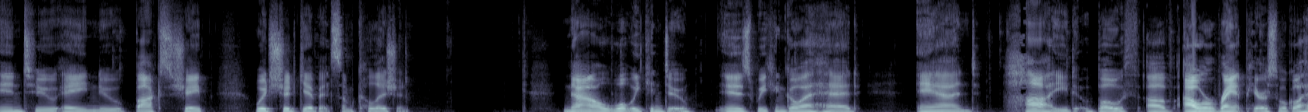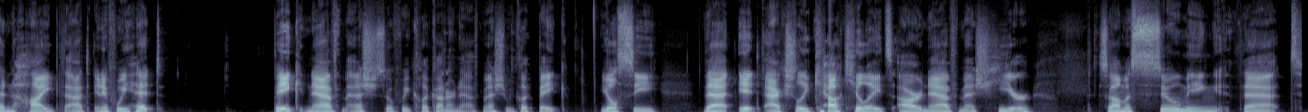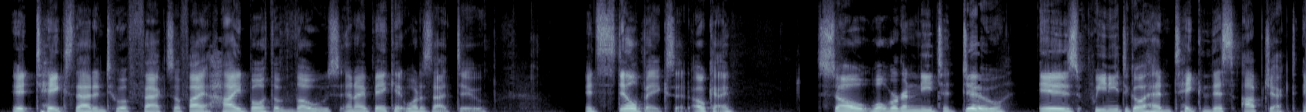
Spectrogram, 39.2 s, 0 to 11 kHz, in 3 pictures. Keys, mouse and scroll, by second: 1.2 click, 2.0-4.0 typing, 3.2 right click, 4.4 right click, 5.2 click, 6.2-7.9 typing, 8.3 right click, 9.5 click, 10.1 shift+click, 10.8 click, 12.6 click, 13.0-13.9 typing, 13.9 middle click, 15.6-16.3 scroll down 5, 16.3 click, 17.6 click, 18.3 click, 18.9-20.8 typing, 21.5 right click, 22.3 right click, 24.1 click, 25.1 a, 25.3 right click, 26.1 click, 28.2-29.0 scroll down 1, 29.0-29.3 scroll down 1, 29.3 click, 30.0 click, 31.1-31.5 typing, 32.1 right click, 37.2 click.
